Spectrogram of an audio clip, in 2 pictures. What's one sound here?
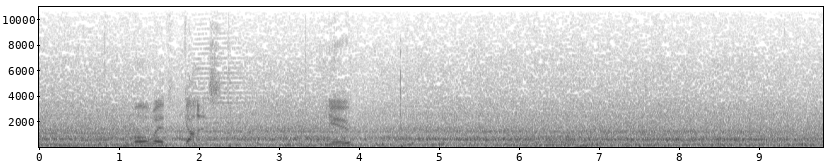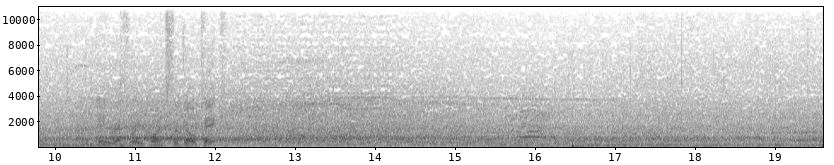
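A stadium crowd roars steadily, swelling louder for a moment.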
